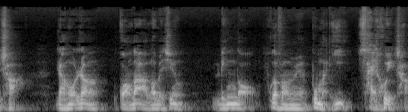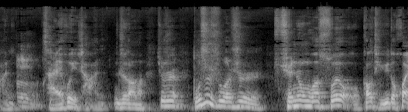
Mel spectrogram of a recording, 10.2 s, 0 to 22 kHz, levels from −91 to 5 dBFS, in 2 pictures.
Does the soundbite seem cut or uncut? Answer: cut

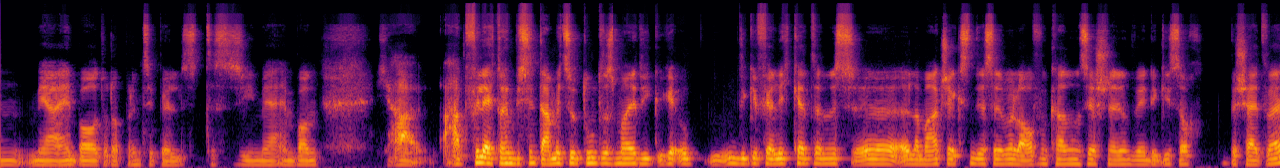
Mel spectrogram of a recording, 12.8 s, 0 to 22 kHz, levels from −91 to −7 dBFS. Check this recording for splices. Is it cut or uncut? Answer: cut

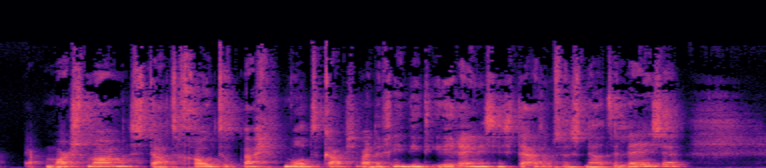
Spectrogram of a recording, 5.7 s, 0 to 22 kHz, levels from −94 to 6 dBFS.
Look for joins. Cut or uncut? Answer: cut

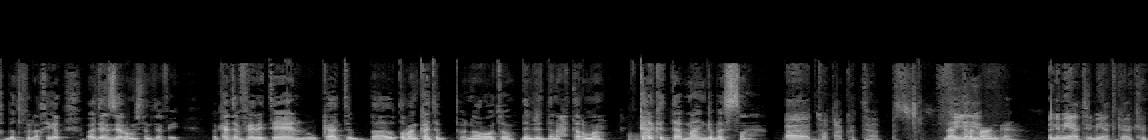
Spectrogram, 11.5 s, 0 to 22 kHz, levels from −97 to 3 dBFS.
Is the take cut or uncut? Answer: cut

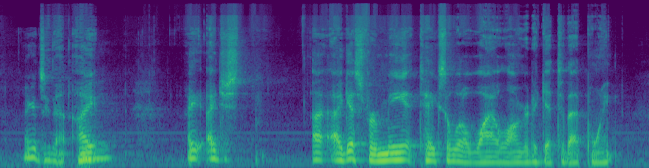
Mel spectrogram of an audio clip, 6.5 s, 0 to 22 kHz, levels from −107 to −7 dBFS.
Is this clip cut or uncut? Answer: uncut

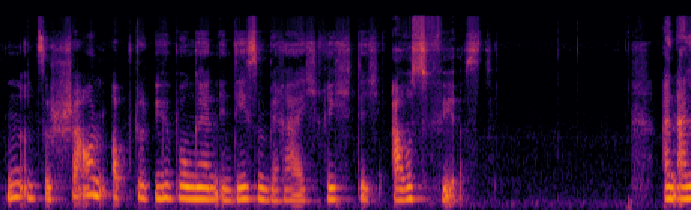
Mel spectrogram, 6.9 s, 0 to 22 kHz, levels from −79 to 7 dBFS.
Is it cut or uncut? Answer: cut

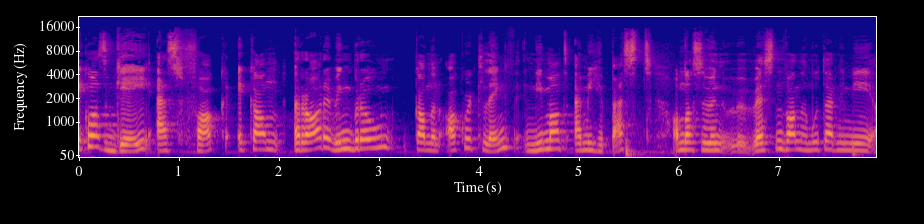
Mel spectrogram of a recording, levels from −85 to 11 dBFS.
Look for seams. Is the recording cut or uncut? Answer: cut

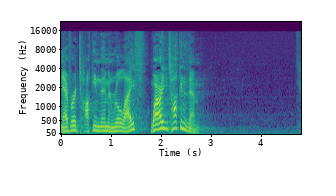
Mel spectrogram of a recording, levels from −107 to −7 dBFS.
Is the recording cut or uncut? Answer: cut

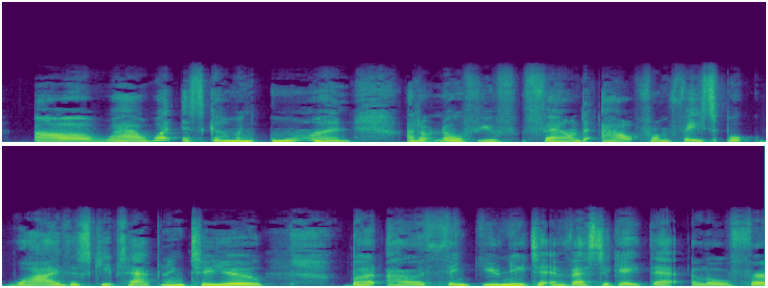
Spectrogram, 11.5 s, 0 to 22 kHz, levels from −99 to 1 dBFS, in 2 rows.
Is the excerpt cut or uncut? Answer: uncut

